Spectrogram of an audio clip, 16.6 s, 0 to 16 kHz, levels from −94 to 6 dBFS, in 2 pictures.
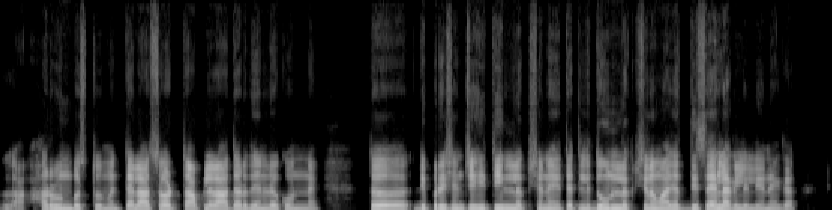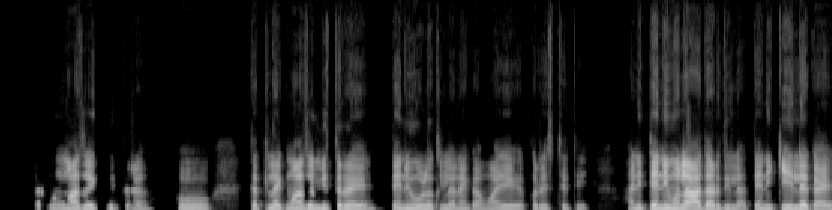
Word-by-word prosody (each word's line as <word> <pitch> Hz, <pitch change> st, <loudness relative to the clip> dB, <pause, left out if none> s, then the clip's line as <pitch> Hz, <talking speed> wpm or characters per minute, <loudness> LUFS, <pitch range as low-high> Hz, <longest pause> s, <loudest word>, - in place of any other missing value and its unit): आ, -, -, -9 dB, 0.2 s
हरवून 125 Hz, +1 st, 0 dB
बसतो 115 Hz, -1 st, -5 dB
म्हणजे 115 Hz, 0 st, -8 dB
त्याला 125 Hz, +1 st, +3 dB
असं 130 Hz, +2 st, -1 dB
वाटतं 130 Hz, 0 st, 0 dB
आपल्याला 125 Hz, 0 st, +3 dB
आधार 120 Hz, +1 st, 0 dB
देणारं 120 Hz, +1 st, -3 dB
कोण 115 Hz, -2 st, -6 dB
नाही. 100 Hz, -1 st, -9 dB, 0.5 s
तर 160 Hz, +2 st, +3 dB
डिप्रेशनचे 150 Hz, +2 st, -1 dB
ही 145 Hz, -, 0 dB
3 155 Hz, -1 st, +3 dB
लक्षणं 135 Hz, 0 st, -2 dB
आहेत 110 Hz, -3 st, -2 dB
त्यातली 135 Hz, +3 st, -3 dB
2 135 Hz, +1 st, +2 dB
लक्षणं 140 Hz, 0 st, 0 dB
माझ्यात 130 Hz, +1 st, +1 dB
दिसायला 130 Hz, 0 st, +2 dB
लागलेली 110 Hz, -1 st, -3 dB
आहे 110 Hz, -, -5 dB
नाही 140 Hz, +4 st, -8 dB
का. 120 Hz, -, -7 dB, 0.8 s
तर -, -, -6 dB
मग 165 Hz, -, -7 dB
माझा 140 Hz, +2 st, +3 dB
1 150 Hz, -, 0 dB
मित्र 130 Hz, -5 st, -9 dB, 0.4 s
हो 115 Hz, -3 st, -3 dB, 0.4 s
त्यातला 150 Hz, +4 st, -1 dB
1 155 Hz, 0 st, -4 dB
माझा 145 Hz, +1 st, +3 dB
मित्र 145 Hz, +2 st, 0 dB
आहे. 125 Hz, -1 st, +2 dB, 0.3 s
त्याने 135 Hz, 0 st, 0 dB
ओळखलं 125 Hz, -3 st, -2 dB
नाही 115 Hz, +1 st, -6 dB
का, 105 Hz, -2 st, -7 dB
माझी 105 Hz, +2 st, -5 dB, 0.2 s
परिस्थिती 105 Hz, -2 st, -10 dB, 0.4 s
आणि 130 Hz, +8 st, -2 dB
त्याने 160 Hz, +2 st, +7 dB
मला 175 Hz, -1 st, +8 dB
आधार 130 Hz, -2 st, +4 dB
दिला 105 Hz, -2 st, -6 dB
त्यांनी 135 Hz, +4 st, -1 dB
केलं 150 Hz, +4 st, +5 dB
काय, 165 Hz, -, +1 dB
130 Hz, 190 wpm, -24 LUFS, 115-145 Hz, 0.8 s, मला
